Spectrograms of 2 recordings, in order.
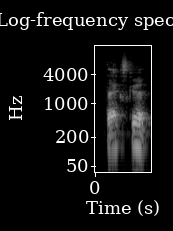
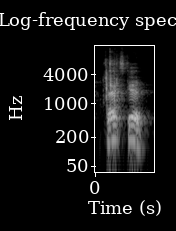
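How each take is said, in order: First: Louder, but settling down; calmer repeat. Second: High, loud cheer; excited shout. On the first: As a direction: say it again, calming down. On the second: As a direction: shout it out in triumph. Winning, shouting praise. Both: Real, not acted.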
